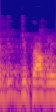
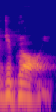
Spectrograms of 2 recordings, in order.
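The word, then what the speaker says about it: de Broglie: uh uh is spelled like is you know sometime I say drogley it's actually his French so it should be dro that's how you should pronounce his name dro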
